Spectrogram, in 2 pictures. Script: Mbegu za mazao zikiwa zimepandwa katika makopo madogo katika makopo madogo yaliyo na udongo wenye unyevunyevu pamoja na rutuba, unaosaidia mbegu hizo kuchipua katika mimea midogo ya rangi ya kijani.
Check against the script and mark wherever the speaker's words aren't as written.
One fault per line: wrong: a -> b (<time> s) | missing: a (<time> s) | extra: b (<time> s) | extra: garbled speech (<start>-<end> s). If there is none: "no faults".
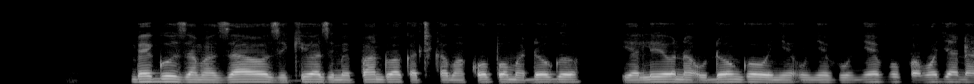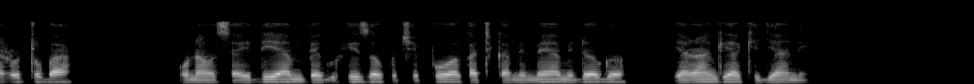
missing: katika makopo madogo (5.8 s)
